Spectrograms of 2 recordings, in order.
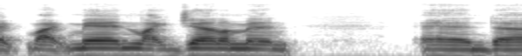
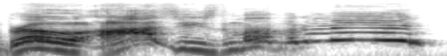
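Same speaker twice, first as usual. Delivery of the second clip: high, swooping shout of admiration; real fired-up enthusiasm; excited hype; 9 semitones higher than usual. Real, not acted. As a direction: burst out like a huge fan. Fan hyping up [name].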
